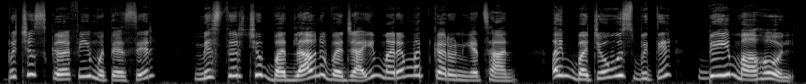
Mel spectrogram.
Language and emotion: Kashmiri, happy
